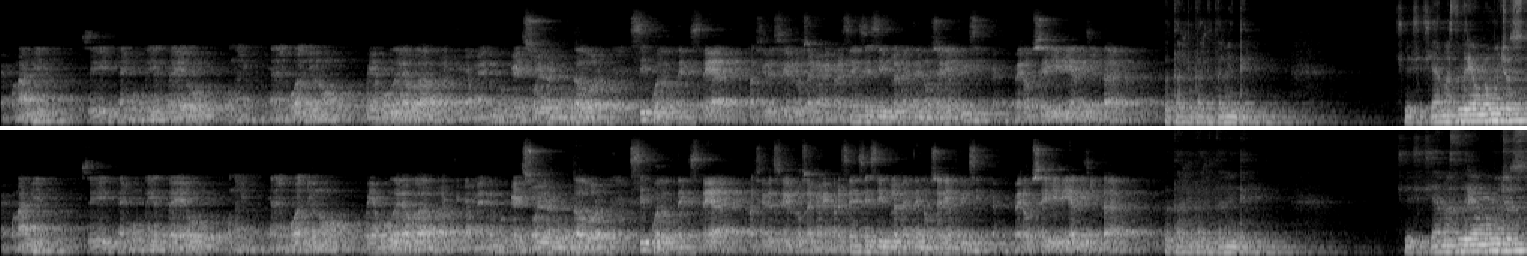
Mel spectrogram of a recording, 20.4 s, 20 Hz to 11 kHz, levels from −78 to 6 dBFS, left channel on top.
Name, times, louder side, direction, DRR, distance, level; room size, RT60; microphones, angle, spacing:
voice 1, 0.1-0.7 1.1-2.7 3.0-3.3 3.6-4.5 4.9-9.7 10.0-14.9, right 1 dB, 50° right, -3 dB, 1.3 m, -27 dB
voice 2, 15.5-16.6 18.7-20.3, left 1 dB, 30° left, 2 dB, 0.6 m, -21 dB
11.0 x 3.9 x 5.0 m, 2.2 s
head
